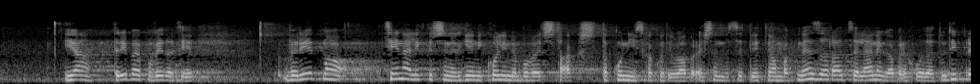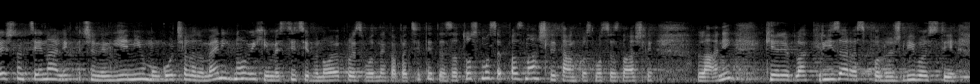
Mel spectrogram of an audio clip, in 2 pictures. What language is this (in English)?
Slovenian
